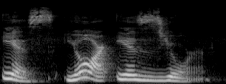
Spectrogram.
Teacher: O S do is aqui fica meio Z, porque já tá juntando no your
